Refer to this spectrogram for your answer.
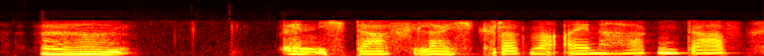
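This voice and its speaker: A woman talks here. Her pace is fairly slow. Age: 60s. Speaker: religion teacher and marriage communication trainer. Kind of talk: radio interview. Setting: remote line into radio studio.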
